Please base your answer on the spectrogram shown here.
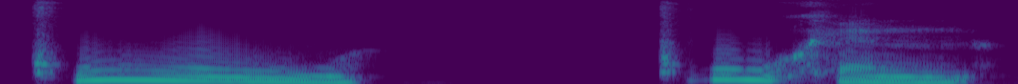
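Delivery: Ku and Kuchen with a long, held "oo"; long vowel. Shown as a demonstration. Teacher models the U sound, long vowel. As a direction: draw out the U in Ku and Kuchen. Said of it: "tengo después una H".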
